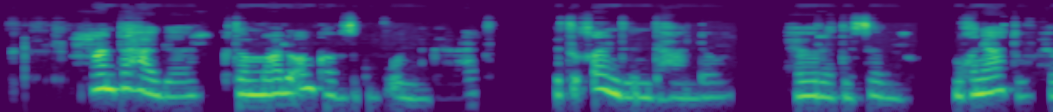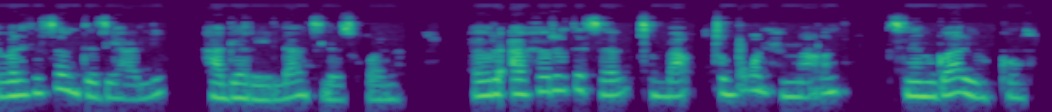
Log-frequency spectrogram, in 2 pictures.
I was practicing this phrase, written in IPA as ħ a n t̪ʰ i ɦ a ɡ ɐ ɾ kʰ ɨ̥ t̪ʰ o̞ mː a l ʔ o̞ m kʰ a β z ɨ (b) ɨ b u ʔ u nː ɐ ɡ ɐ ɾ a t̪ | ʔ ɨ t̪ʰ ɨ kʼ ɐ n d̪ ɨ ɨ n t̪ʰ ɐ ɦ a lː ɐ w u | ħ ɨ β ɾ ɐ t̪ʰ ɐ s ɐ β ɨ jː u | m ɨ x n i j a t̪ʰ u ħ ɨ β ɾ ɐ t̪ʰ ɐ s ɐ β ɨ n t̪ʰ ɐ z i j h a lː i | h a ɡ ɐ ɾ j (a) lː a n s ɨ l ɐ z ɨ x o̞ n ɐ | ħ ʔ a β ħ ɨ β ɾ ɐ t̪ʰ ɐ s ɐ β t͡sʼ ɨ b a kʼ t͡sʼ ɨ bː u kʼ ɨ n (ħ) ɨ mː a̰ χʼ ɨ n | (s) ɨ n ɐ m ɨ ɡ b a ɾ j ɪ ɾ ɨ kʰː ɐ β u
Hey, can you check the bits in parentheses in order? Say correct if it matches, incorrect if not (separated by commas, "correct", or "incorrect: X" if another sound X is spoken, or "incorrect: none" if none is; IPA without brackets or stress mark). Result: incorrect: ɡ, incorrect: ɛ, correct, correct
